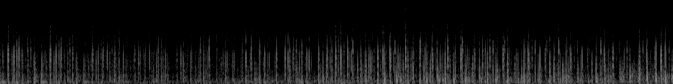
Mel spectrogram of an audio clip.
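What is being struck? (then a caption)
Wooden honey dipper. Long pink nails quickly tap and scratch the ridges of a small, solid wooden honey dipper with a ridged head, held in front of the mic. The result is a dense, steady stream of fast, dry, crackling clicks and scrapes with almost no ring, full in the low and middle range and dull at the top.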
